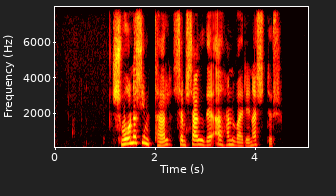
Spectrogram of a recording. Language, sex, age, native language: Icelandic, female, 30-39, Icelandic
